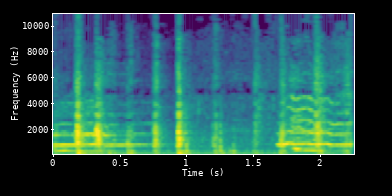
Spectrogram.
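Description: A young man's high, drawn-out vocal cry, then a second cry that bends in pitch near the end. Between them come a few sharp scuffs of shoes on brick paving.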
